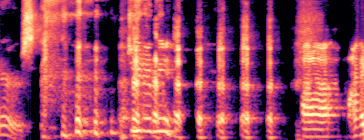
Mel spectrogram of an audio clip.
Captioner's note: laughing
